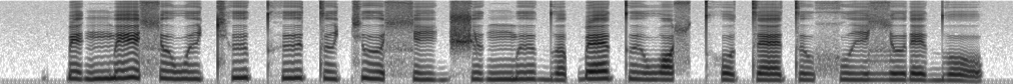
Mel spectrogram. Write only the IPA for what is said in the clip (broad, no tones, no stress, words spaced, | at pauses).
k͡peŋ͡me ɬɯwɨcʰɨ t̪ʰɨ tɯcɯ ɬiɡ ʃɨŋ͡mɨd̪ə ɓɛt̪ɨ wɔɬt̪ʰotɛtɯ xʷiɮɯ ɾed̪o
